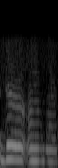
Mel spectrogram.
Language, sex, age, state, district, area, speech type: Manipuri, female, 18-30, Manipur, Senapati, rural, conversation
